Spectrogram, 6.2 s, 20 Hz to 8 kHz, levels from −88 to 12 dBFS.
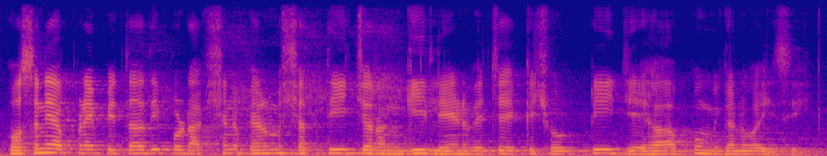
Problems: background sounds at intervals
